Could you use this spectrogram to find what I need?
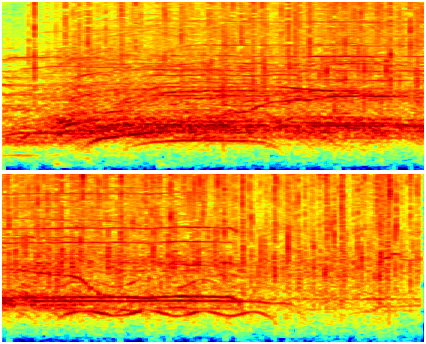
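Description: A large crowd sings along loudly.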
